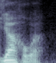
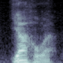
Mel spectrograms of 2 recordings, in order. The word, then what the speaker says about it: Yahowah: Lapana, face to face, approaching the appearance, of Yahowah, Yahowah, the proper pronunciation of the name of Eloah, God as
